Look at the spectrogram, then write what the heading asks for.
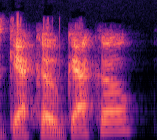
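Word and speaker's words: Gekko gecko: i have here is gecko gecko notice that the genus name is spelled different than the species name even though they're pronounced the same sometimes binomial nomenclature doesn't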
